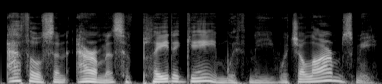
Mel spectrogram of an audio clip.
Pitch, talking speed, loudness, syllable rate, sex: 115 Hz, 190 wpm, -17 LUFS, 4.5 syllables/s, male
